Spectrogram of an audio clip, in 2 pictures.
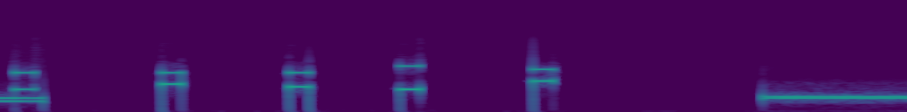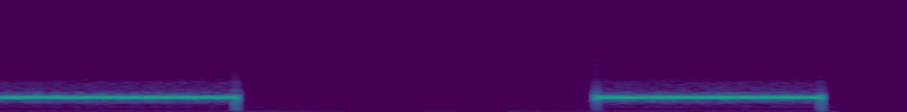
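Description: Five quick keypad beeps from a phone being dialed for a call on the morning radio show Brooke and Jeffrey in the Morning, followed by two long, steady ringback tones separated by a pause of silence, clear with no voices.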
